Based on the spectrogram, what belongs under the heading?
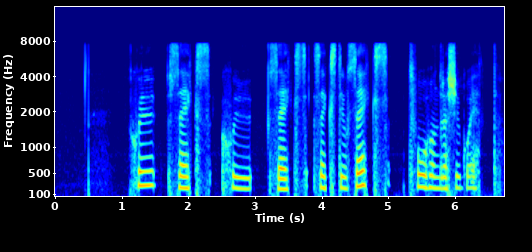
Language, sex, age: Swedish, female, 33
